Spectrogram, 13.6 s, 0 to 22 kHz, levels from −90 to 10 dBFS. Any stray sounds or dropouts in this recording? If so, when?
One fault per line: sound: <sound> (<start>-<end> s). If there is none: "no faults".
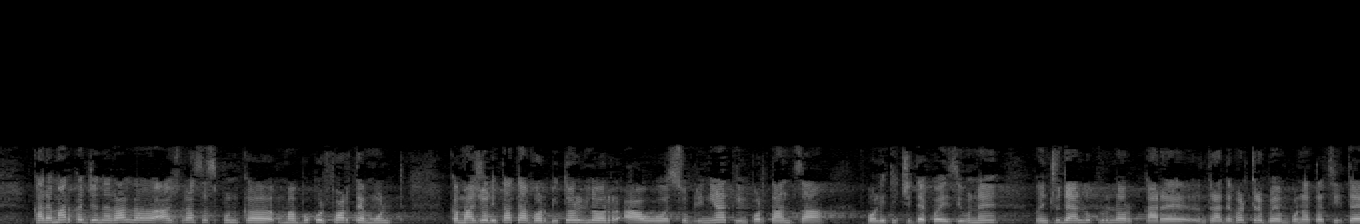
no faults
